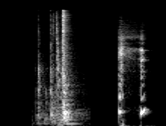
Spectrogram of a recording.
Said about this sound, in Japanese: 会議室に鍵かけちゃった。鍵は私が持ってるから、これでこの部屋には誰も入ってこれないわ。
